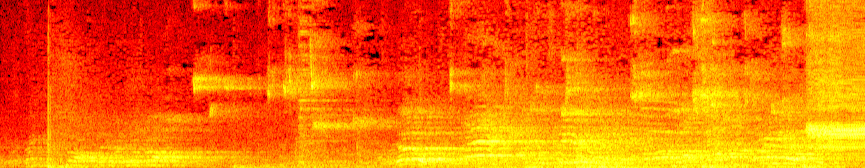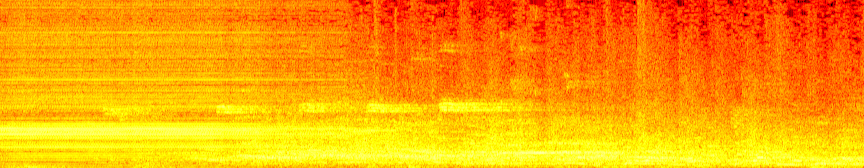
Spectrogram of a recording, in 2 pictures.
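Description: Basketball bouncing and voices echoing in a gymnasium. About halfway through, a loud scoreboard buzzer sounds steadily for about three seconds.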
